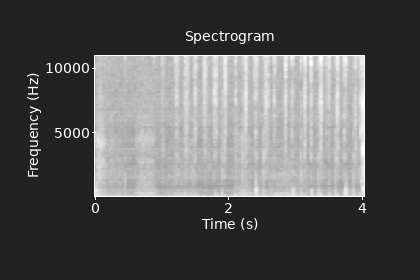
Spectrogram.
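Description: Near silence, with faint scattered light ticks and clicks that grow more frequent in the second half.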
